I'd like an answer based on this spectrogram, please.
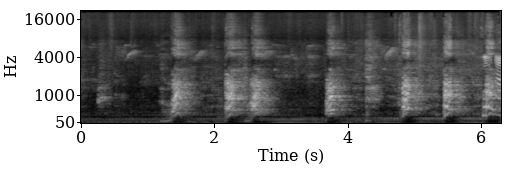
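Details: On a January 5 morning, a German Shepherd in a yard barks at sparrows at a bird feeder, chasing them off: loud, deep single woofs, about six over six seconds at an uneven pace, with faint bird chirps.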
